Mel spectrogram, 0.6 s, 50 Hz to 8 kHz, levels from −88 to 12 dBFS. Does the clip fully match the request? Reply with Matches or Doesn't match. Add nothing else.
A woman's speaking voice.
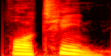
Doesn't match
